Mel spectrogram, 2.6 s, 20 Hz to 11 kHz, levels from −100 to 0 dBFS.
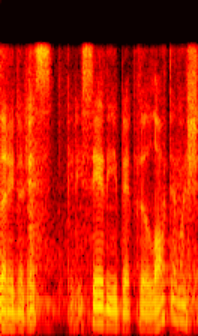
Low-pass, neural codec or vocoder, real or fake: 7.2 kHz; codec, 16 kHz, 1.1 kbps, Voila-Tokenizer; fake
